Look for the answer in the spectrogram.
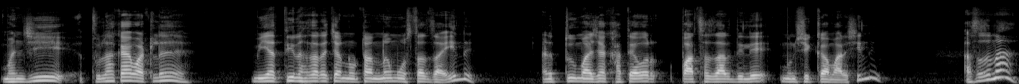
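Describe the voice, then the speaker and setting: A man voicing a shrewd middle-aged moneylender who talks in a sharp, loud, scolding way. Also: mid-range voice, lively intonation, normal speed, voice pushed up, natural voice. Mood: suspicious.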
